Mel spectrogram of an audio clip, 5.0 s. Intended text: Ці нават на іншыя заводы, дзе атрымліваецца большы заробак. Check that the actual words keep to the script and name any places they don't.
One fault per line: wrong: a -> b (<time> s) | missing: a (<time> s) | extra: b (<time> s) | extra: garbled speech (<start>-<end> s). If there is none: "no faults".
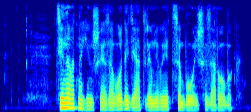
no faults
